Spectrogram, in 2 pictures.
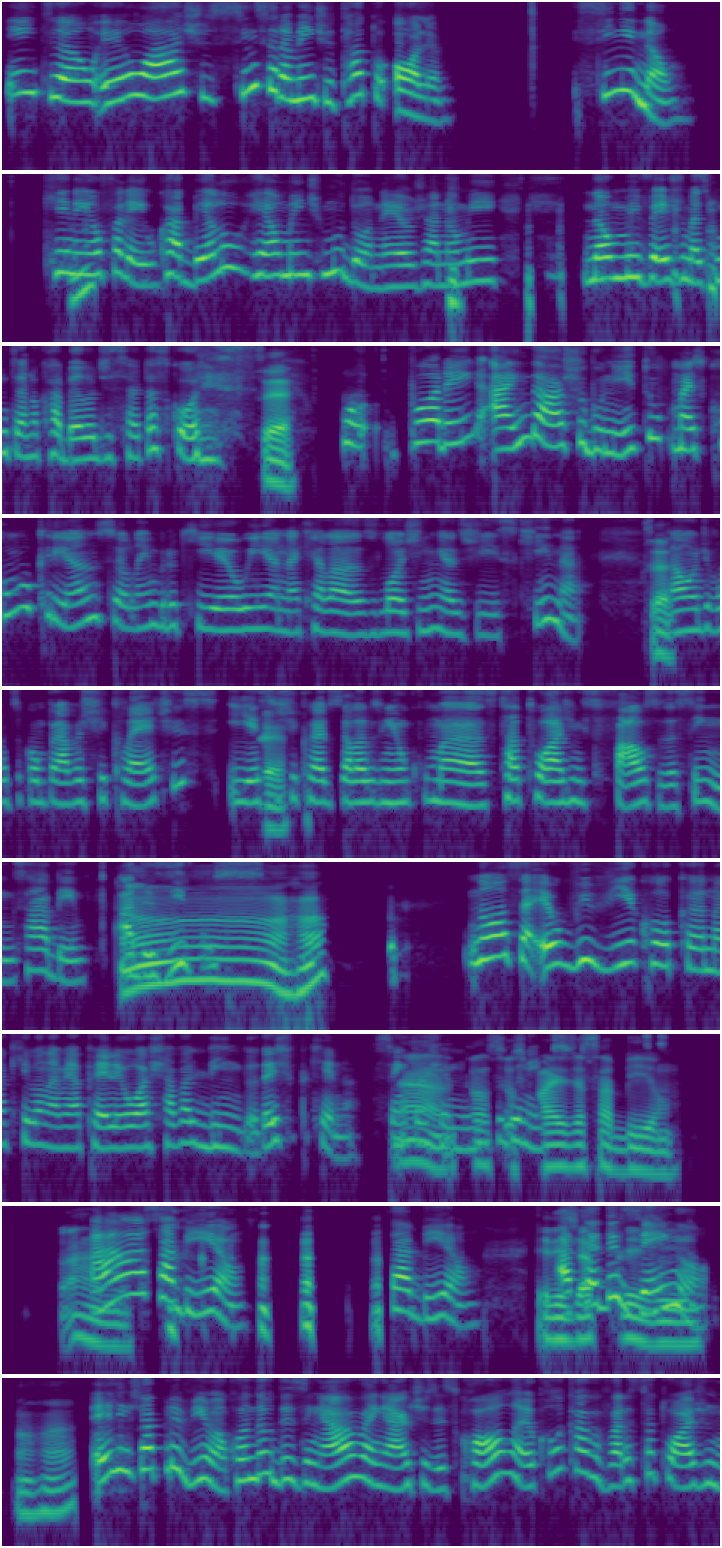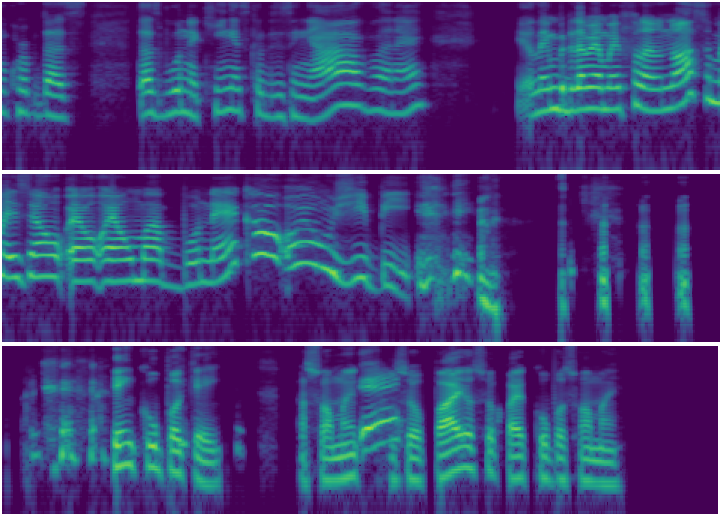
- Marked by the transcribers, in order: tapping; laugh; chuckle; drawn out: "Ah"; laugh; laugh; chuckle; other background noise
- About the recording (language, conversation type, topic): Portuguese, podcast, O que o seu estilo pessoal diz sobre você?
